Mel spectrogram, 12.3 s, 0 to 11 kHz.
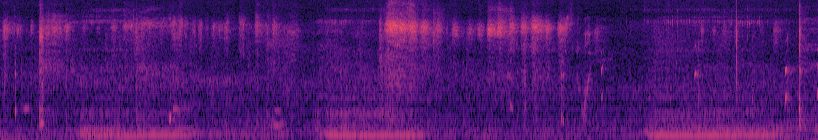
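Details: Father snoring: three long, deep rattling snores on inhalation about 4 seconds apart, roughly 15 breaths a minute, with quiet exhalations between; loud snoring.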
